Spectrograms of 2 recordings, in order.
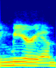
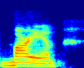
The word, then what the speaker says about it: Mariam: wayne it's mariam um i think it's well yeah it's mariam but i guess in america sometimes they say miriam but she pronounces it maryam um and when my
